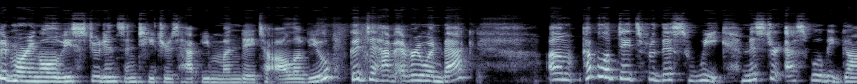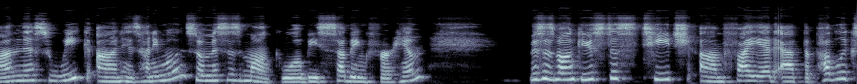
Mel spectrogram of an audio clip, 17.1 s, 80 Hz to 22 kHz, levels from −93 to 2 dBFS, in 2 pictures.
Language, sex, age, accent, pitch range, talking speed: English, female, 30-49, American, 180-245 Hz, 185 wpm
